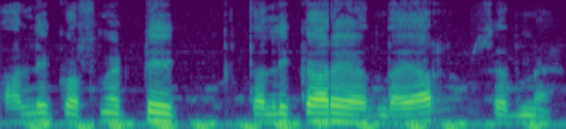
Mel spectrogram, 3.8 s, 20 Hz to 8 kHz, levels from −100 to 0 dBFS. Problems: constant background noise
